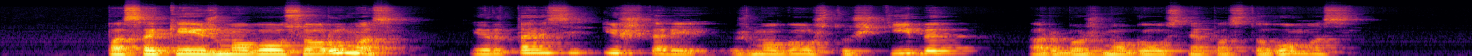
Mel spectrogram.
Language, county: Lithuanian, Šiauliai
